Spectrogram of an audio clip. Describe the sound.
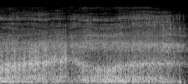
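A continuous, rough growl from an icy humanoid, part dog-like creature with a hyena's face, standing on its haunches and growling toward the listener, low and rumbling with a raspy, gritty texture, holding steady and loud for about two seconds before tapering off at the end.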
